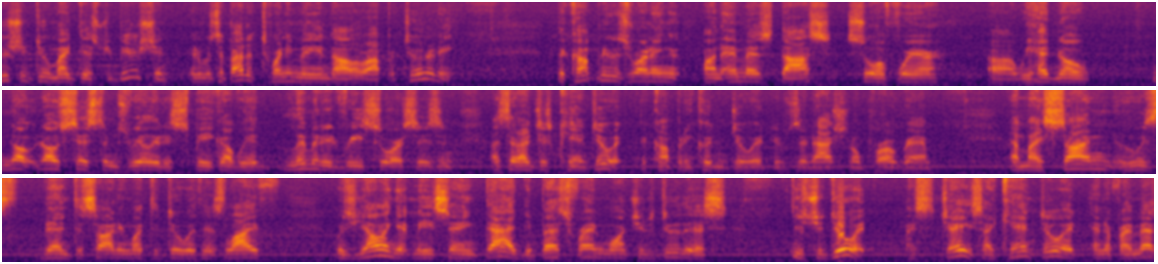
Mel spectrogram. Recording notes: taped at ISSA Show North America 2022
